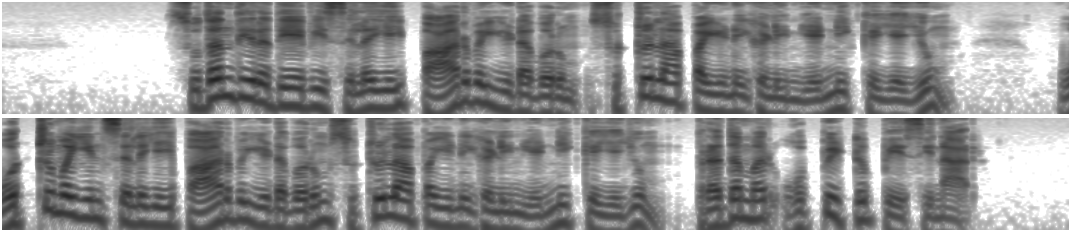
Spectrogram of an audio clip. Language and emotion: Tamil, neutral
